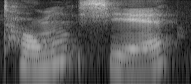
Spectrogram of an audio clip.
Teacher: you can see the woman pronouncing /ü/ like /i/. She wanted to say “同學”, but she pronounced it like “同鞋”.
